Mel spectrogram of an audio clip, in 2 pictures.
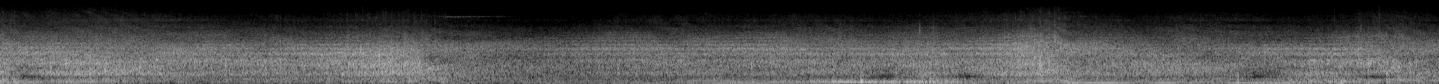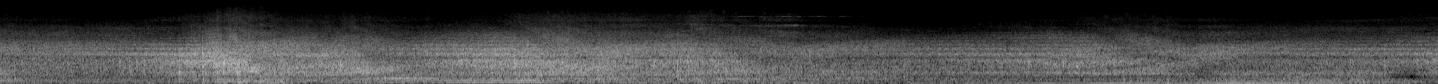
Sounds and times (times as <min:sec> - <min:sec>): Car: 0:00.0 - 0:28.7.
